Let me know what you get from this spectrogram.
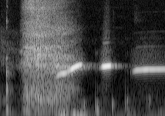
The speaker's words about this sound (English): I feel like we need like a, should be like a little jingle. Like a tune. Yeah. Shall I go? Go. I can't, I'm going to laugh now. I was going to whistle.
